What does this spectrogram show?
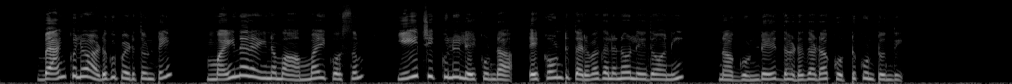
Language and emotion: Telugu, fearful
